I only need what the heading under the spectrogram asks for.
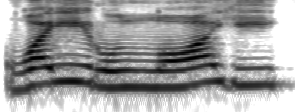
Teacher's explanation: آگے غین بھی حرف ہلکی ہے اس لیے، الہ غیر اللہ، غین کو ہیوی بھی کرنا ہے، یا لین کو پڑھنا ہے، غی، را کو ہیوی بھی پڑھنا ہے خود، اور آگے را کے پیش کے اثر کی وجہ سے اللہ کے نام میں لام کو بھی ہیوی کرنا ہے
